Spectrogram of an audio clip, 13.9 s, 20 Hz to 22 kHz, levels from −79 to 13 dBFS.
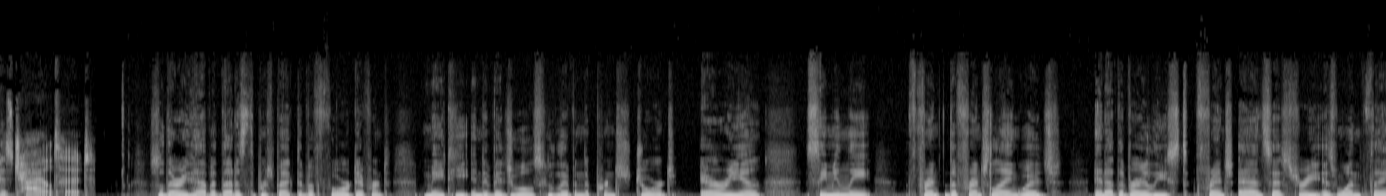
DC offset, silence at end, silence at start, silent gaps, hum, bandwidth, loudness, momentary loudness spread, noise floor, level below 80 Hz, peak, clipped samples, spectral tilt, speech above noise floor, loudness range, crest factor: under 0.1%; 0 s; 0 s; none; none; 14.5 kHz; -16 LUFS; 9 LU; -42 dBFS; -42 dBFS; -4 dBFS; under 0.1%; -6.5 dB/octave; 27 dB; 1 LU; 12 dB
